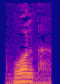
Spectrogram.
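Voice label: one, Tyneside English traditional dialect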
